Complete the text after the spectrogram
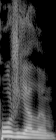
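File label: "пожъялӧм", Komi, female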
